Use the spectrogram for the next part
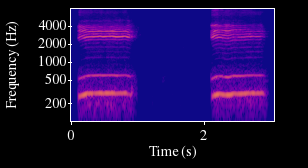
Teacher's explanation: the first one the front vowel e sound your mouth is more closed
